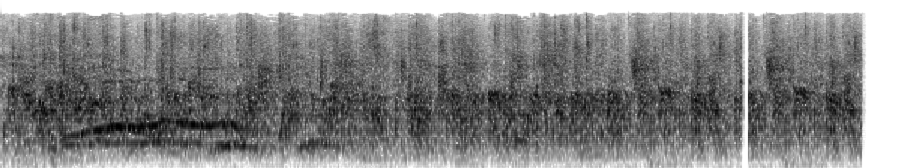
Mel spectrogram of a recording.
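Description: Comedy club audience applauding, with a brief cheer from the crowd about half a second in. The applause cuts off suddenly near the end.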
